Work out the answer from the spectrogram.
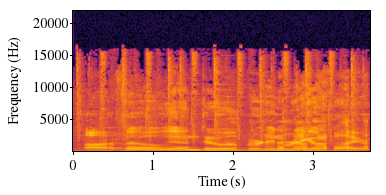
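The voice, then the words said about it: Deep low singing voice. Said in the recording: “It's the real deep voice. ... you can do that and go low.”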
